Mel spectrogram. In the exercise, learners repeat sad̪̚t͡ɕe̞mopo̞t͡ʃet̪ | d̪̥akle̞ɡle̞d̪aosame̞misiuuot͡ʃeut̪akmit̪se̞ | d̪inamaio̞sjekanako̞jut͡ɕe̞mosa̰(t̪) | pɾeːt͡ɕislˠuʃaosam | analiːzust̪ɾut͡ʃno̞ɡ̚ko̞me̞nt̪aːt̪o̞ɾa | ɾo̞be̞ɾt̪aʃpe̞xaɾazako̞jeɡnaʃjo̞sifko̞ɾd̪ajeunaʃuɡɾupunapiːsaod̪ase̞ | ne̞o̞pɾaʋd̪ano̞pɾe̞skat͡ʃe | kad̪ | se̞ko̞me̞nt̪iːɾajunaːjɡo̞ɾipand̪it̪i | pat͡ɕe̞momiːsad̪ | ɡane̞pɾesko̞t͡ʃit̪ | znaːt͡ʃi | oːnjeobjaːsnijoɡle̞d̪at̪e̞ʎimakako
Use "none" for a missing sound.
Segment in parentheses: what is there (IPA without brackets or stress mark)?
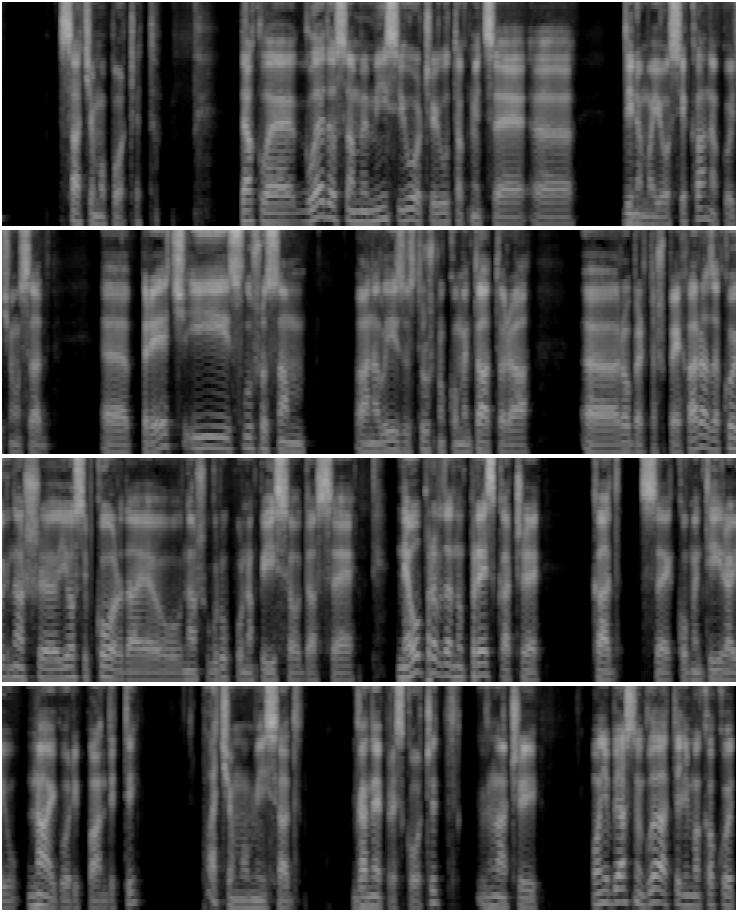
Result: d̪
